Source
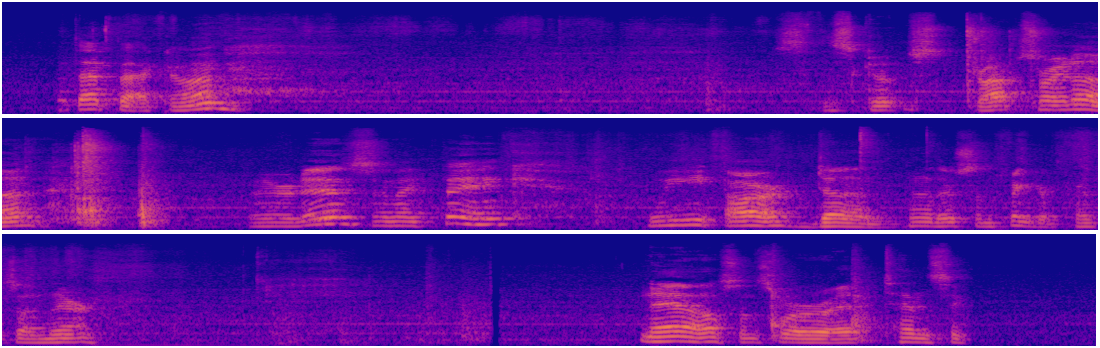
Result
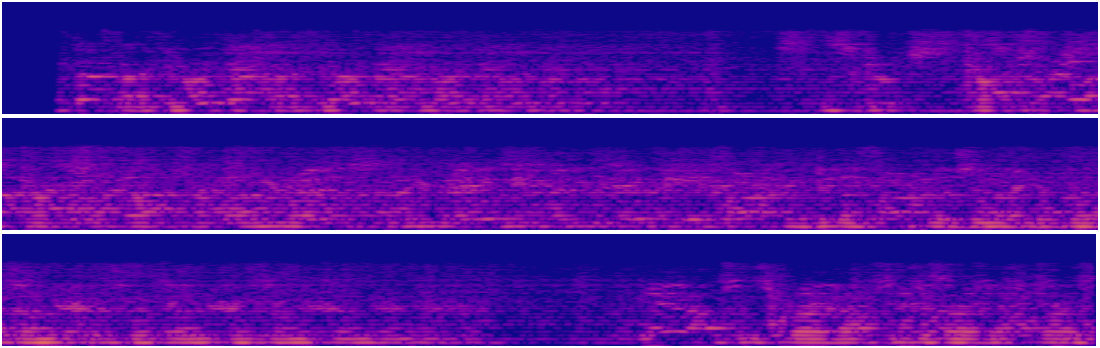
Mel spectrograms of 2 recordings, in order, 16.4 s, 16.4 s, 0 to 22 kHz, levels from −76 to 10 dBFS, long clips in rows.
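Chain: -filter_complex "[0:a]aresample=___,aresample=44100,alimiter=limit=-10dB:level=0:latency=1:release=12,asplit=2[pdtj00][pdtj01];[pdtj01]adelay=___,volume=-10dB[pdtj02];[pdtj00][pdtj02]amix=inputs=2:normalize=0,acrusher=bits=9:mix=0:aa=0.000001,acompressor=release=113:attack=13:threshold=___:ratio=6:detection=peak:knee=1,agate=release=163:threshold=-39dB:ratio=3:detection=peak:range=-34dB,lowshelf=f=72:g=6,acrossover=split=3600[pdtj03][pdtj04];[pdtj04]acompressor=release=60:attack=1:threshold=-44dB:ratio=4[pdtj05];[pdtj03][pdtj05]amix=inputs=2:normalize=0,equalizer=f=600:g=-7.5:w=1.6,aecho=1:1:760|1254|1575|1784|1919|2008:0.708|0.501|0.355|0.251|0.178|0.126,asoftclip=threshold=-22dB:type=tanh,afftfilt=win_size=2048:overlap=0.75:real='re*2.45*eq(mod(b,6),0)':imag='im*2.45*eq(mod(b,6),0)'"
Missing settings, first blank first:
16000, 17, -27dB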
